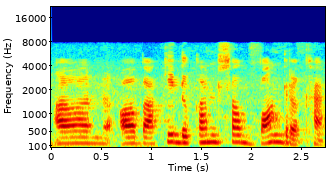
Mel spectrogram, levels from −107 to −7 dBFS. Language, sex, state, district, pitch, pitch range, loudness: Hindi, female, Odisha, Sambalpur, 180 Hz, 165-195 Hz, -16 LUFS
